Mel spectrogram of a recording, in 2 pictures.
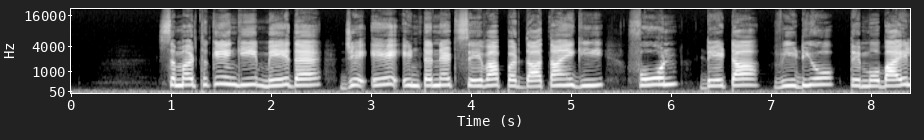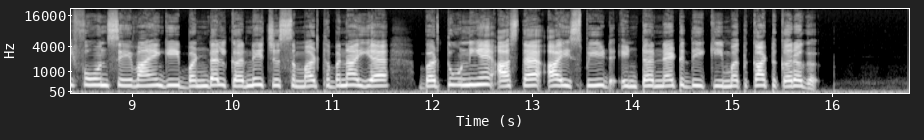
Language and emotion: Dogri, neutral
